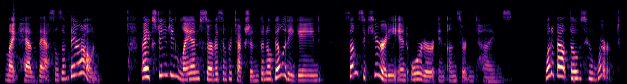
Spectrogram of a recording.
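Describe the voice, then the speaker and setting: A woman teacher reading a textbook lesson aloud in an expository way, pausing to stress key terms. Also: mid-range voice, fairly bright tone. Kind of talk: read-aloud lesson narration. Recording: dull lo-fi audio with clear background noise.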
